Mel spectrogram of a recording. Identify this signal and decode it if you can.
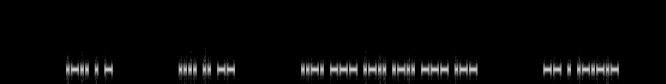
Morse code, heard as a keyed tone, about 50 wpm, 700 Hz. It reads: LET HIM FOLLOW ME.
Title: 4x Word-Spacing - Sentences from Top 300 Words - 50wpm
